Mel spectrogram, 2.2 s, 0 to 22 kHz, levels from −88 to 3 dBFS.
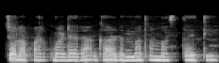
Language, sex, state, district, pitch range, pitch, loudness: Kannada, female, Karnataka, Belgaum, 205-220 Hz, 215 Hz, -17 LUFS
